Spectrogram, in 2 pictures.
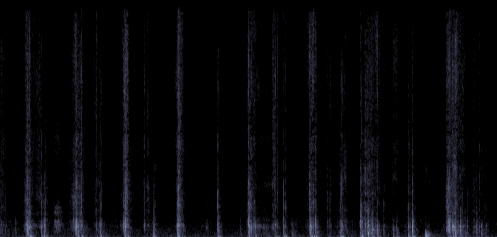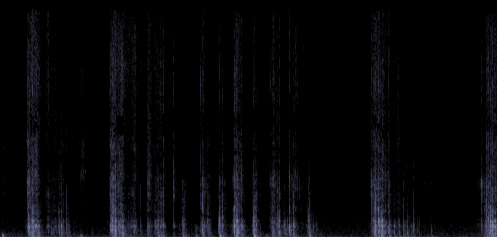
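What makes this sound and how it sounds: Fingertips tap and rub on the back panel of a small, hollow, glossy paperboard mochi box. Quick, dry, papery taps and brief scratchy rubs come in an uneven stream, each with a soft low thump from the hollow box and almost no ring.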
